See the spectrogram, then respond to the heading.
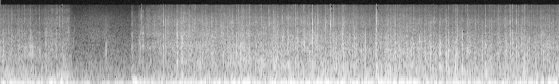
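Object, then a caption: Jute burlap bag filled with rice. Long fingernails on both hands scratch and tap a full jute burlap bag of rice lying on a table, making a dense, continuous rough crackle over a heavy low rumble. The scratching dips briefly near the one-second mark, then returns steady and slightly louder until the end.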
